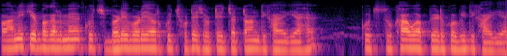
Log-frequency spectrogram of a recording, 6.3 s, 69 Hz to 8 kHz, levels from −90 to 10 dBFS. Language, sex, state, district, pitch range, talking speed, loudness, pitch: Hindi, male, Jharkhand, Deoghar, 125-140 Hz, 215 wpm, -20 LUFS, 135 Hz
